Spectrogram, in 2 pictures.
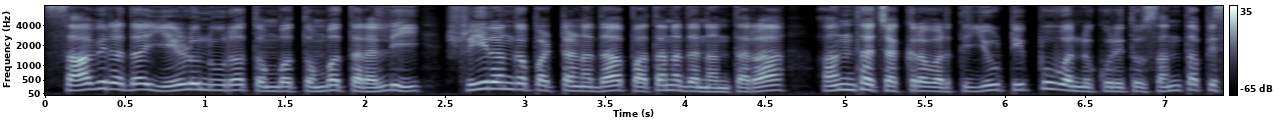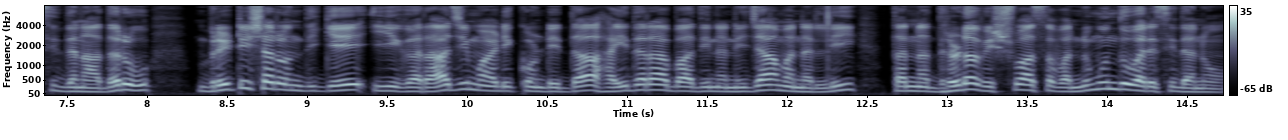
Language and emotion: Kannada, neutral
